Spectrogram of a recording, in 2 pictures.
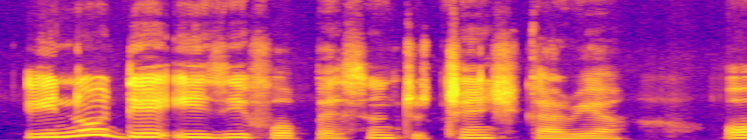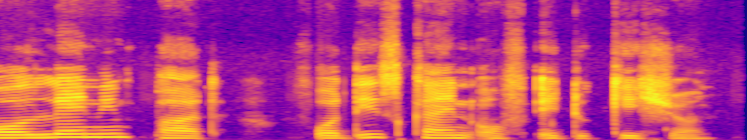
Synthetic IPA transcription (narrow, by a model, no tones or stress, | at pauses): jinodeʔizifɔpɛsɔ̃ntut͡ʃẽnd͡ʒkʰaɹia | ɔlɛnĩŋpat | fɔdiskʰãɪ̃ndɔ̰fɛd͡ʒukeʃɔ̰̃n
